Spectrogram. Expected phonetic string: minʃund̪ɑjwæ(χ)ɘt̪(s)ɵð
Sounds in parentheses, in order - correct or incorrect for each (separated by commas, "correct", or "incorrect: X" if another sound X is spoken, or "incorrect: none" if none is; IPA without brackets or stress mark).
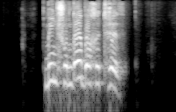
correct, incorrect: h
